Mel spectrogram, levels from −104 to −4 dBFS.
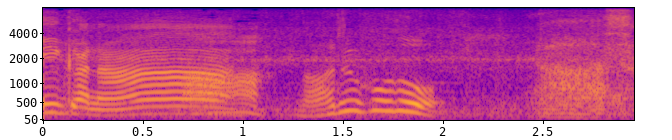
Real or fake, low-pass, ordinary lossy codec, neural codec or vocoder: real; none; none; none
